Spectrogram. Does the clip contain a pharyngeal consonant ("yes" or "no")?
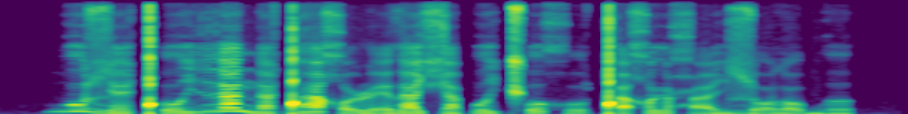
yes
